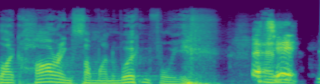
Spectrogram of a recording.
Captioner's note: chuckles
